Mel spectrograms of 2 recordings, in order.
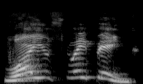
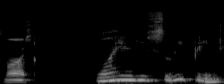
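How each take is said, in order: First: Much higher and louder; high, loud impassioned plea; urgent cry. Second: Higher but softer, no force; mild quiet version; soft, flat question. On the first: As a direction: demand God wake up. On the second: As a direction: ask it gently, wrong take. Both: Shown as a demonstration.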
